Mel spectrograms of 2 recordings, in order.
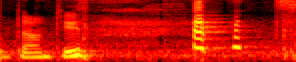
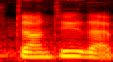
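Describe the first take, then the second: First: Laughing through "Don't do that"; laughing warning. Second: Said in the usual way. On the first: Real, not acted. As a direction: warn while laughing.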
